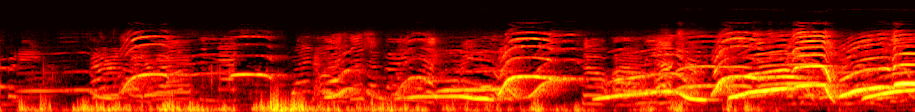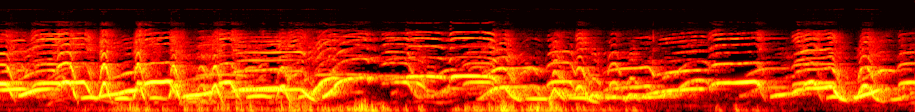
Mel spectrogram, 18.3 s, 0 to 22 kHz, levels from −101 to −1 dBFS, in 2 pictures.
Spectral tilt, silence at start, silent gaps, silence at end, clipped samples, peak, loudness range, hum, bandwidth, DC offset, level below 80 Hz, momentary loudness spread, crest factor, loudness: -4 dB/octave; 0 s; none; 0 s; under 0.1%; -8 dBFS; 13 LU; none; 9.6 kHz; under 0.1%; -50 dBFS; 17 LU; 18 dB; -24 LUFS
